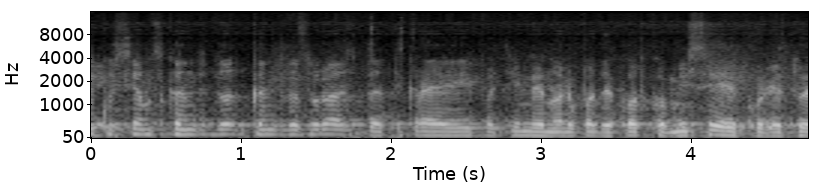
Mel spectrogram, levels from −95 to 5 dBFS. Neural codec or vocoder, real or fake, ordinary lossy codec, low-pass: vocoder, 44.1 kHz, 128 mel bands, Pupu-Vocoder; fake; Opus, 32 kbps; 14.4 kHz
